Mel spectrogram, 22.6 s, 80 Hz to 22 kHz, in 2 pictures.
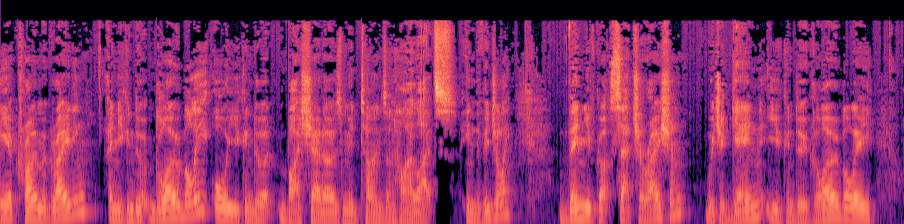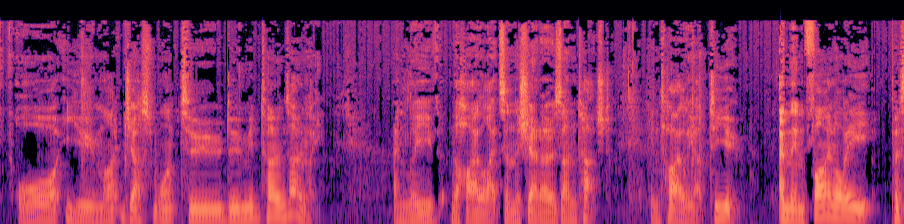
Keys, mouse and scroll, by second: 9.6-11.6 drag, 11.3 right click, 12.7 KP_0, 12.8 KP_Enter, 14.3-18.1 drag, 19.1 right click, 19.8 KP_0, 19.9 KP_Enter.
